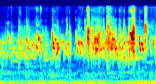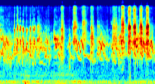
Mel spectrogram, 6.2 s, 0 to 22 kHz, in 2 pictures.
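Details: Budgerigars in group chatter, recorded October 1: busy overlapping warbling with rapid chirps, buzzy bursts and sharp clicks, swelling in waves and growing more broken toward the end.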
